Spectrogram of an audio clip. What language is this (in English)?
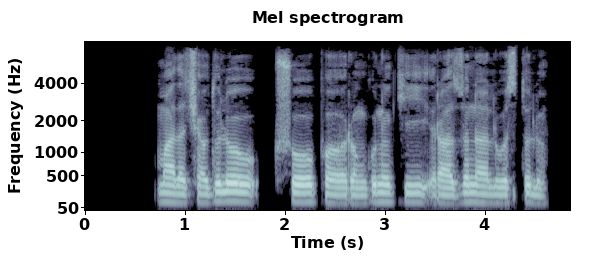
Pashto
